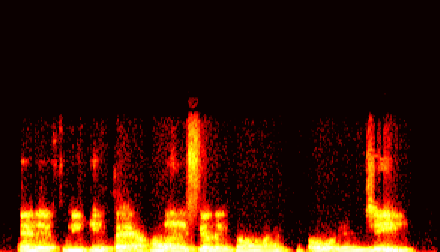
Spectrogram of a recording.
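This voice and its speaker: With a Southern US accent, a man talks in a very deep, low pitch. His pitch varies in an ordinary way over a quiet background. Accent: Southern-tinged, sounds country. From Chicago. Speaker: podcast host. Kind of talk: interview. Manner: animated. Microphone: video call.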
